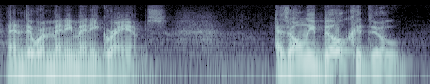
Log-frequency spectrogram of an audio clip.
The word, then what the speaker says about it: Graham: closest to gruna and there were many many grahams as only Bill could do after selecting this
